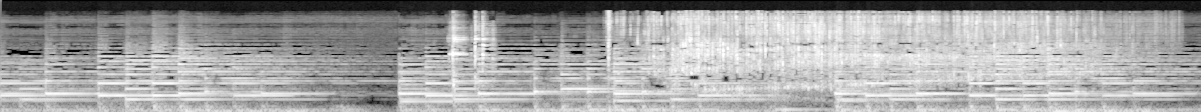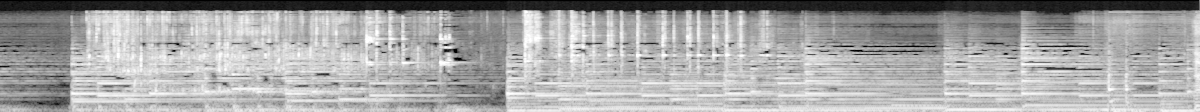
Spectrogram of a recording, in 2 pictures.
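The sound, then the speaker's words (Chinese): Glassware clinks and liquid pours as a cocktail is mixed from white rum, blue curaçao, pineapple juice and lemon juice. The bright chinks and splashes run continuously, broken by a few brief pauses. “哎，你稍等啊，我想送你杯鸡尾酒。”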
